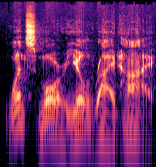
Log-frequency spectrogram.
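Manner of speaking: plain reading voice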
